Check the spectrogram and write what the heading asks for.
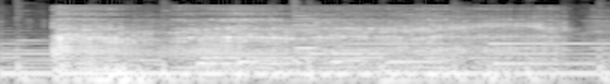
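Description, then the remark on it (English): A little cat purrs after being picked up, a steady, continuous low rumble, fairly loud, lasting a few seconds with a busy tonal background underneath and no talking. “picked up this little kitty and she purred.”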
